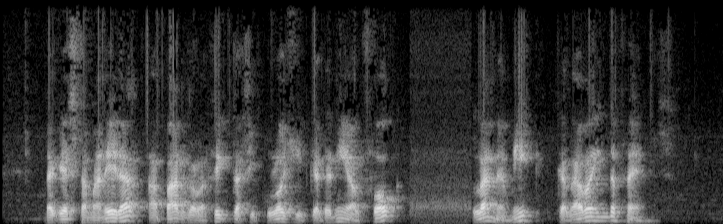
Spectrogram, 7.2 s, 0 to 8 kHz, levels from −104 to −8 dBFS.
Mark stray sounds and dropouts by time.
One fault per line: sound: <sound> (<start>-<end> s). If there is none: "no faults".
no faults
